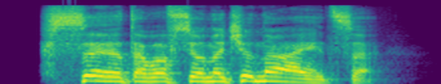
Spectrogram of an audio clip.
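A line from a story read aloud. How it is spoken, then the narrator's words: Angry shout. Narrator (Russian): злобно крикнул Бернар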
